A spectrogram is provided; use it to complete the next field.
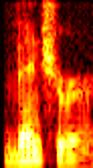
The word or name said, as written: venturer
